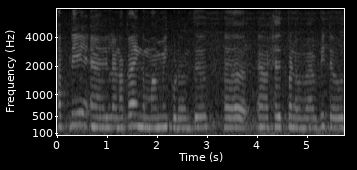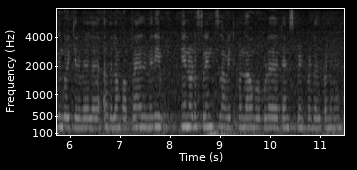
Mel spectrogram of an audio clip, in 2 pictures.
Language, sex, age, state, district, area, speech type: Tamil, female, 18-30, Tamil Nadu, Mayiladuthurai, rural, spontaneous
